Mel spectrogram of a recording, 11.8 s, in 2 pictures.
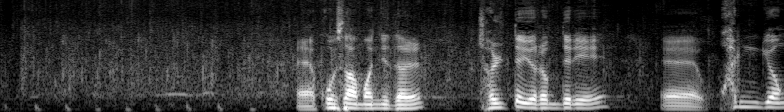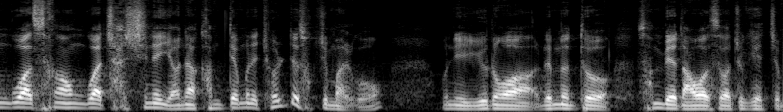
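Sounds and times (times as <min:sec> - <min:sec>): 
crowd applauding: 0:00.0 - 0:06.3
speech: 0:02.2 - 0:11.7.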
